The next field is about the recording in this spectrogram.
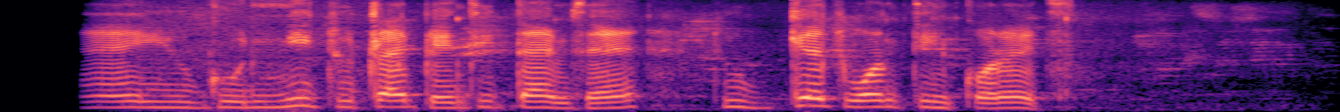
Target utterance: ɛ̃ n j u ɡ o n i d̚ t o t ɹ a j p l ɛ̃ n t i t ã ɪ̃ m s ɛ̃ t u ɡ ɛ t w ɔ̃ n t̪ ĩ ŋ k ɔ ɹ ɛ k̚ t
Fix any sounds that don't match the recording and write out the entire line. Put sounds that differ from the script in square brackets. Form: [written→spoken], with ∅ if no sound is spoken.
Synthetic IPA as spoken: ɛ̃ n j u ɡ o n i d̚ t [o→u] t ɹ a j p l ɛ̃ n t i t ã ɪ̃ m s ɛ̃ t u ɡ ɛ t w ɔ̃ n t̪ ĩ ŋ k ɔ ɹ ɛ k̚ t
